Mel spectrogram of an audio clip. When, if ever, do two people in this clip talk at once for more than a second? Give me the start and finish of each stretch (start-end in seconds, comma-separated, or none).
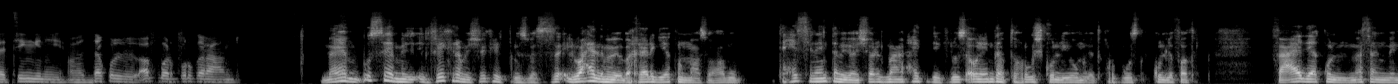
none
